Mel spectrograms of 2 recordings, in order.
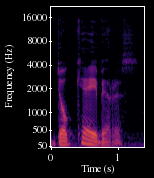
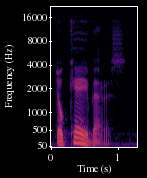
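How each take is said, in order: First: The vowel before -ris is a short i. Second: The vowel before -ris is an e. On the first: This is the regular expected form. "it should be" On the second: This is the form that is actually used. "with a Romance pronunciation easily becomes"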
